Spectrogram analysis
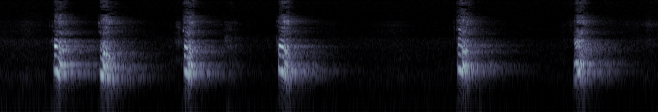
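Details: Bruno, a Saint Bernard, barks while playing: six loud, rich barks with strong harmonics, first two in quick succession, then spaced about one second apart with a longer gap before the last pair; quiet between barks.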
